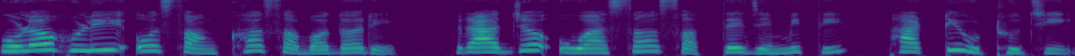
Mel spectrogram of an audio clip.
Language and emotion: Odia, neutral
